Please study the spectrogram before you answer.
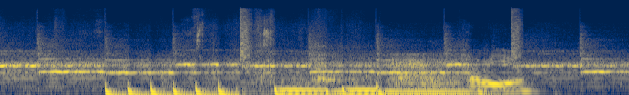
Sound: kissing

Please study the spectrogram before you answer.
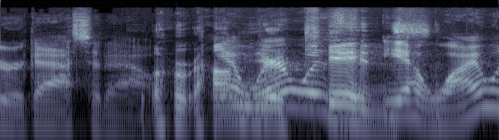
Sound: laughs

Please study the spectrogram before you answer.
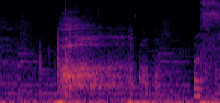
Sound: exhales

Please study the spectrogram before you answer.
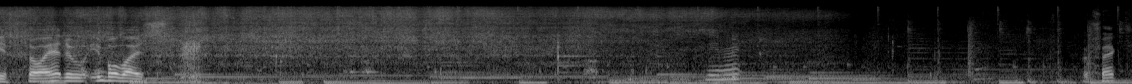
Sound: sizzling

